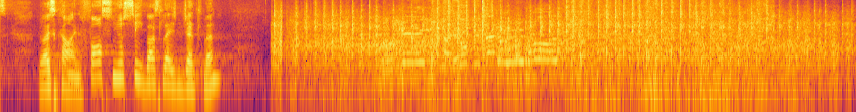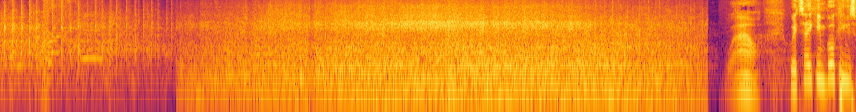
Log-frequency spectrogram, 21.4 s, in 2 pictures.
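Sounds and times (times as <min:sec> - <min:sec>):
speech: 0:00.0 - 0:02.9, 0:20.6 - 0:21.4
roller coaster ride: 0:03.4 - 0:19.6.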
